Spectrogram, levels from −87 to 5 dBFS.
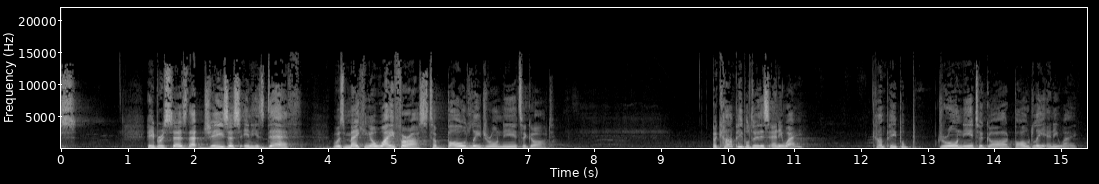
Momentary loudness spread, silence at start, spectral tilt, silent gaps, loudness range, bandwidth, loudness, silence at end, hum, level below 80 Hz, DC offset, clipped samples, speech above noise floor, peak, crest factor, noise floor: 14 LU; 0 s; -4 dB/octave; none; 10 LU; 15 kHz; -23 LUFS; 0.2 s; none; -56 dBFS; under 0.1%; under 0.1%; 43 dB; -4 dBFS; 20 dB; -65 dBFS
